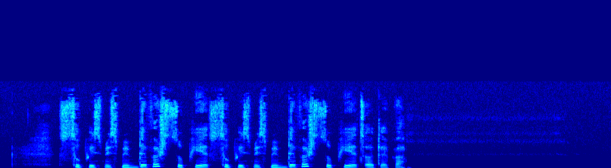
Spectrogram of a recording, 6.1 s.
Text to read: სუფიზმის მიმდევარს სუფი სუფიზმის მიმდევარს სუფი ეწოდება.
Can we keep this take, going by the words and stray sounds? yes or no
yes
